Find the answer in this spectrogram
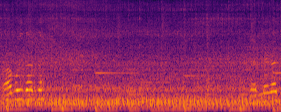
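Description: Small engine of a roadside sugarcane juice crusher running steadily, with a short bit of a voice at the start and again near the end.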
